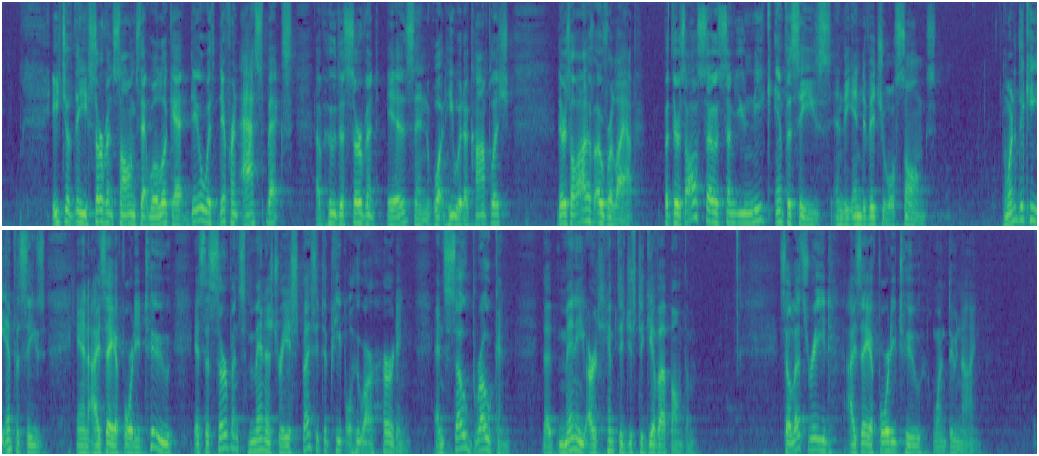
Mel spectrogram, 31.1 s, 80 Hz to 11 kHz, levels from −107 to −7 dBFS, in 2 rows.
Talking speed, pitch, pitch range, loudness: 150 wpm, 125 Hz, 110-145 Hz, -35 LUFS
